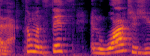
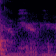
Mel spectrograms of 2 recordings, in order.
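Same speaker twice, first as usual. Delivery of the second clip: tiny whispered call; hushed imitation; 30 dB quieter, much faster than usual. Girl in the bathroom directing her to towels, whispered. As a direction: whisper it, almost inaudible.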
